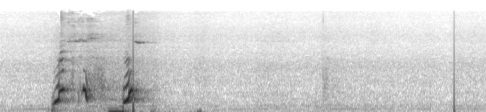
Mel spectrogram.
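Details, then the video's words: Dozing female dog gives a quick run of three stifled barks in her sleep, clipped and yelping, followed by quiet breathing and a single faint click near the end. "Dog barking in her sleep and snoring funny"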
